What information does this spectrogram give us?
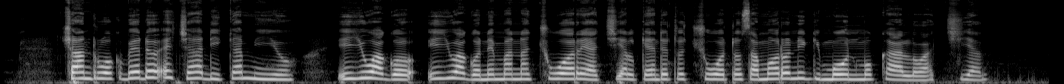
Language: Luo (Kenya and Tanzania)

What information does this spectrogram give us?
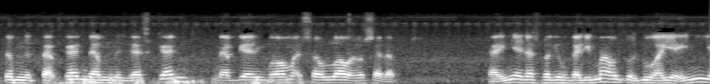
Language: Malay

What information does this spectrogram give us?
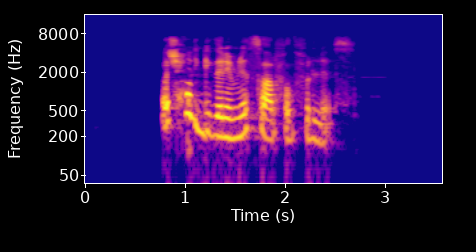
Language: Kabyle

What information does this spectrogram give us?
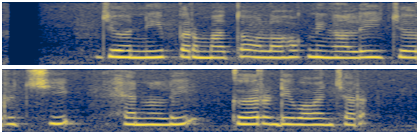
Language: Sundanese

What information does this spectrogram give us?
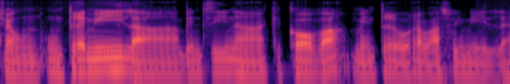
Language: Italian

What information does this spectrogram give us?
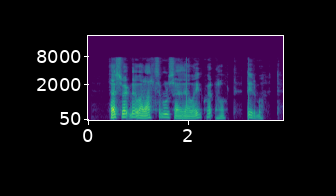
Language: Icelandic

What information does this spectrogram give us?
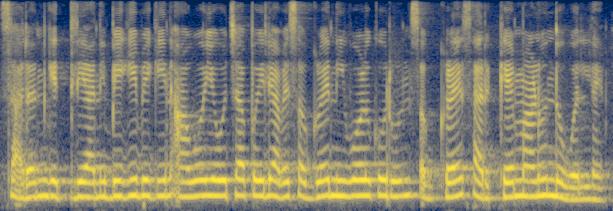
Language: Konkani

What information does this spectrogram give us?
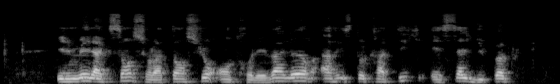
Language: French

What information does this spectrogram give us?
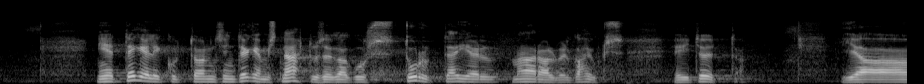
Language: Estonian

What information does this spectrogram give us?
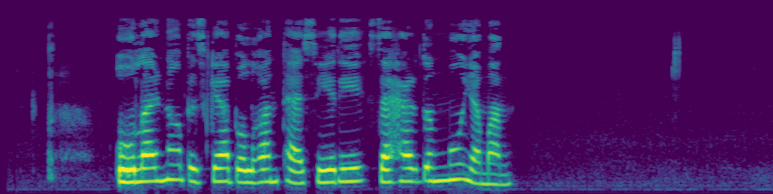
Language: Uyghur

